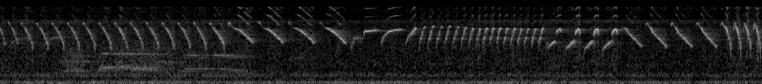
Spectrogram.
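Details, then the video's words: Belgian singing canary producing continuous rolling trills of quick, high descending sweeps, changing speed between phrases, with a faint lower warble early in the passage. "A Special Canary to Seduce All The Canaries - The Belgian Singing Canary"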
